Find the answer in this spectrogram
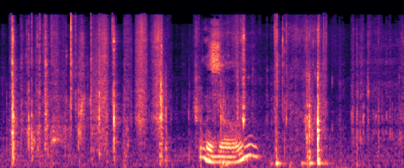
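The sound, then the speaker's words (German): Crinkly rustling and scraping of a keyboard's packaging (a slip of paper, some paper and a plastic tray) being handled, with repeated short crackles and rubs; a man briefly speaks a single word in the middle. “Da kommt raus ein Zettel, ein bisschen Papier und dann so eine Plastikschale.”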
